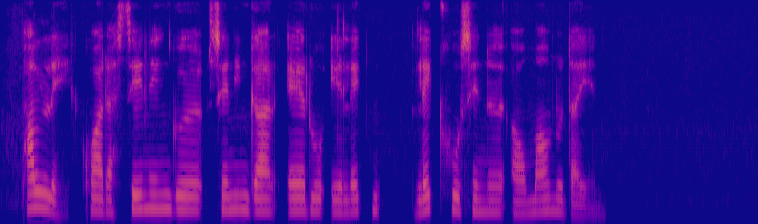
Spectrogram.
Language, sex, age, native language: Icelandic, female, 40-49, Filipino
